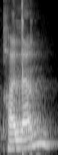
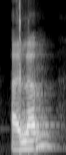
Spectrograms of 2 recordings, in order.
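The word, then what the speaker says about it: قلم: So we have the word qalam, okay? Qalam, again with the qaf here. So it could be pronounced as an a, glottostop, alam, or galam, okay?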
